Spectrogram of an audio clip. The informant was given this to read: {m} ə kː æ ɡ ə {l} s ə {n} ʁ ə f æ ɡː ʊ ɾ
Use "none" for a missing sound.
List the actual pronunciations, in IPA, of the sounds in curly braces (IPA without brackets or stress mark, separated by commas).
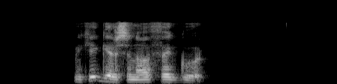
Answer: m, ɾ, n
